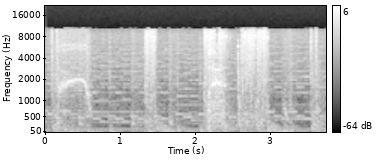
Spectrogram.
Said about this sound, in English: It's the noise of a wrestling mat. That's probably it. You hear it? Yeah. It's a wrestling mat from, like, pro wrestling when they knock somebody down.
